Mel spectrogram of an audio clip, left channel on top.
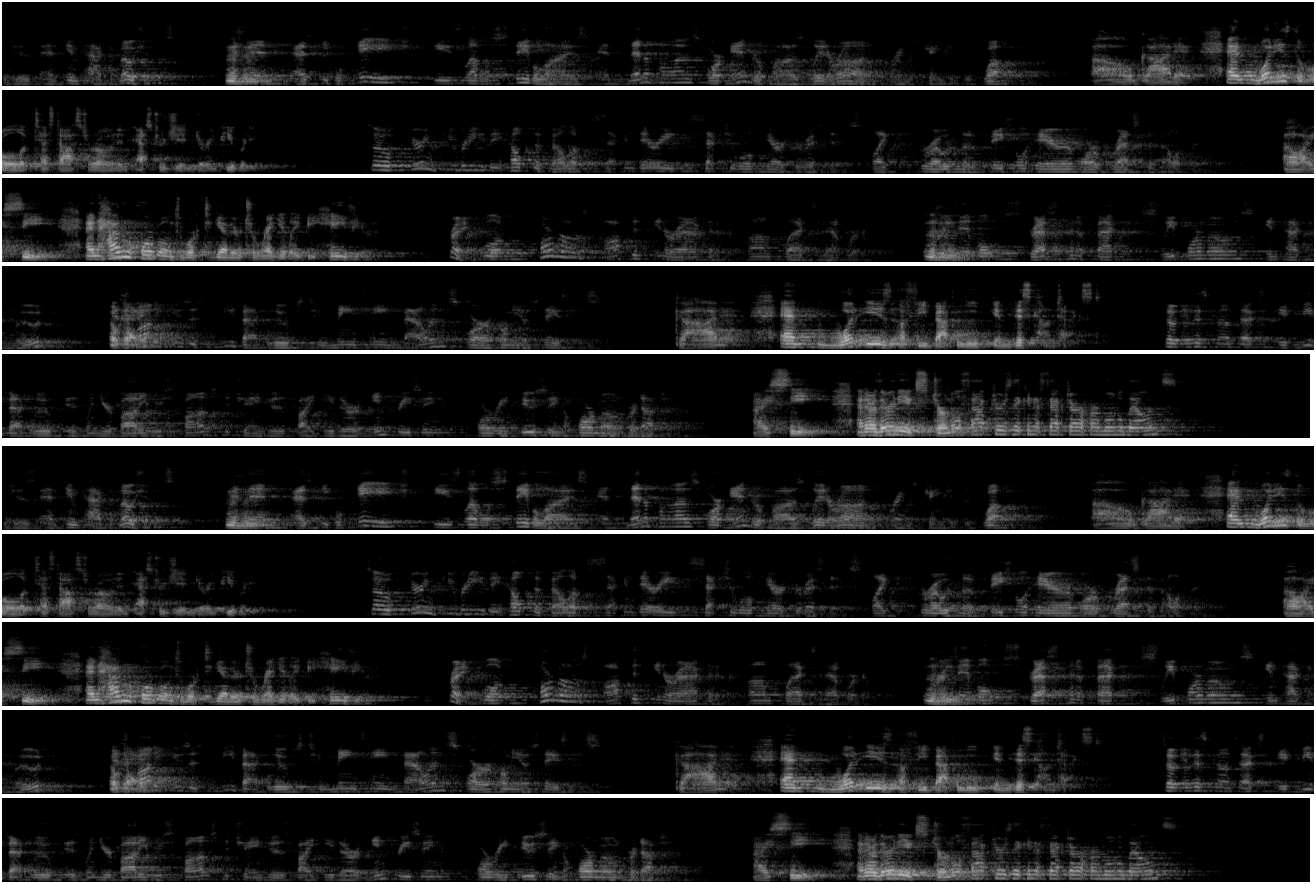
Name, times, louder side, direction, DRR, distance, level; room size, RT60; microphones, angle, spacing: voice 1, 0.0-1.7 2.3-4.1 4.3-10.1 16.8-22.0 22.3-25.1 30.7-31.3 31.6-33.4 33.7-34.9 35.5-37.4 37.6-39.8 40.5-45.3 50.9-56.9 57.2-59.2, right 2 dB, 30° right, 2 dB, 2.7 m, -44 dB
voice 2, 2.2-2.6 10.9-15.6 25.9-29.9 35.5-35.8 40.4-40.8 46.1-50.3 60.0-64.2, left 2 dB, 20° left, 3 dB, 1.7 m, -32 dB
23.5 x 22.5 x 9.5 m, 1.4 s
head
